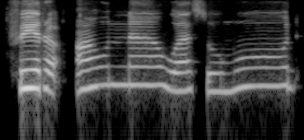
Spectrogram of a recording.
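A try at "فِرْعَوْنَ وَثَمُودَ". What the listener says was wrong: Wasamud. Bukan wasumud.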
